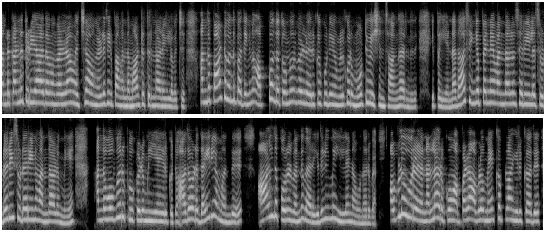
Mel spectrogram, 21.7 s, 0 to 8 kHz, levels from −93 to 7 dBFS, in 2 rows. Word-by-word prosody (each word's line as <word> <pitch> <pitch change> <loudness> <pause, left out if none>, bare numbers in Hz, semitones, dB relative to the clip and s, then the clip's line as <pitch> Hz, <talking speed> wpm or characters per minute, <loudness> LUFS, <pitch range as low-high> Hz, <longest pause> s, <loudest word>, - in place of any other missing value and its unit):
அந்தக் 285 +2 -1
கண்ணு 300 +3 +2
தெரியாதவங்கல்லாம் 295 -2 +2
வச்சு 260 +3 -1
அவங்க 265 -4 0
எழுதி 275 +2 -1
இருப்பாங்க 250 -4 -1
அந்த 215 0 +1
மாற்றுத் 245 +2 -1
திறனாளிகள 220 -4 0
வச்சு. 195 +1 -5 0.4
அந்தப் 355 +3 -2
பாட்டு 425 +4 +4
வந்து 360 -1 -1
பாத்தீங்கன்னா, 290 +2 -2
அப்ப 255 +11 -1
அந்தத் 325 -4 -1
90கள்ல 305 -1 -1
இருக்கக்கூடியவங்களுக்கு 265 0 -2
ஒரு 265 - 0
மோட்டிவேஷன் 260 -4 +1
சாங்கா 200 +2 0
இருந்தது. 190 -1 -5 0.3
இப்ப 220 0 -7 0.2
என்னதான் 240 - +1
சிங்கப்பெண்ணே 305 -1 0
வந்தாலும் 280 0 -1
சரி, 270 -1 +1
இல்ல 260 - +2
சுடரி 280 +7 +3
சுடரின்னு 285 -2 +1
வந்தாலுமே, 225 -5 -1 0.6
அந்த 275 +2 -1
'ஒவ்வொரு 340 +4 +3
பூக்களும் 265 -2 +1
நீயே' 245 -1 +2
இருக்கட்டும். 220 0 -3
அதோட 290 +3 +2
தைரியம் 325 +2 0
வந்து, 210 0 -1 0.6
ஆழ்ந்த 375 +4 +2
பொருள் 275 -1 +2
வந்து 245 +7 -1
வேற 230 -4 +1
எதுலயுமே 305 +5 -3
இல்லன்னு 225 0 -2
நா 205 - -2
உணருவேன். 180 -1 -6 0.3
அவ்வளவு 370 +10 +3
ஒரு 300 - +4 0.2
நல்லா 290 +7 +1
இருக்கும். 275 0 +1
அப்பல்லாம் 275 +5 +1
அவ்வளவு 265 0 0
மேக்கப்லாம் 285 0 -2
இருக்காது. 240 -1 -1
275 Hz, 155 wpm, -22 LUFS, 235-295 Hz, 0.6 s, பாட்டு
